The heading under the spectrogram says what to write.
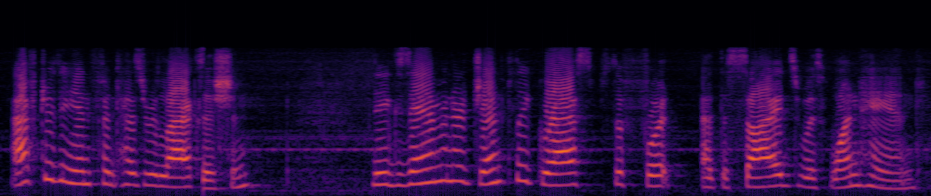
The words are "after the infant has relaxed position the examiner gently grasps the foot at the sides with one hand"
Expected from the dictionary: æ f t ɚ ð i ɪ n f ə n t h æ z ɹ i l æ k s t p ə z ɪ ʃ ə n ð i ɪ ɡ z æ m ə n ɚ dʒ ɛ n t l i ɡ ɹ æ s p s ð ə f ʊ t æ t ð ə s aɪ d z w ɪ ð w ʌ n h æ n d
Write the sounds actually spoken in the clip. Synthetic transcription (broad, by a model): æ f t ɚ ð i ɪ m f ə n t h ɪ z ɹ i l æ k s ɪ ʃ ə n ð i ɪ ɡ z æ m ə n ɚ dʒ ɛ n t l i ɡ ɹ æ s p s ð ə f ʊ t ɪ t ð ə s aɪ d z w ɪ ð w ʌ n h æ n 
